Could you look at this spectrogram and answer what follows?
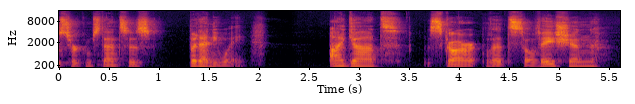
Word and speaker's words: Scar-Lead Salvation: But anyway, I got Scarlet Salvation, pronouncing it weird because it says Scar-Led instead of Scarlet, from a publisher called ID Factory International through Keymailer.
